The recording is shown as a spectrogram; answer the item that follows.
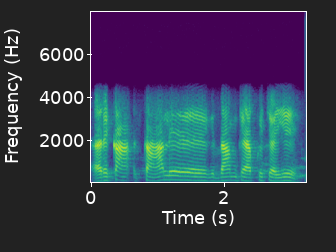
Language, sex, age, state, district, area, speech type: Hindi, female, 60+, Uttar Pradesh, Mau, urban, conversation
